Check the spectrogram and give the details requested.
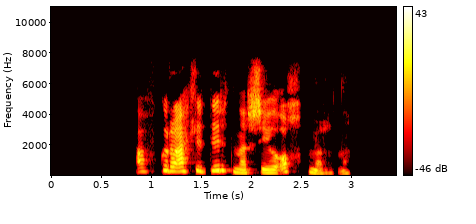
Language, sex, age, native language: Icelandic, female, 11, Icelandic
